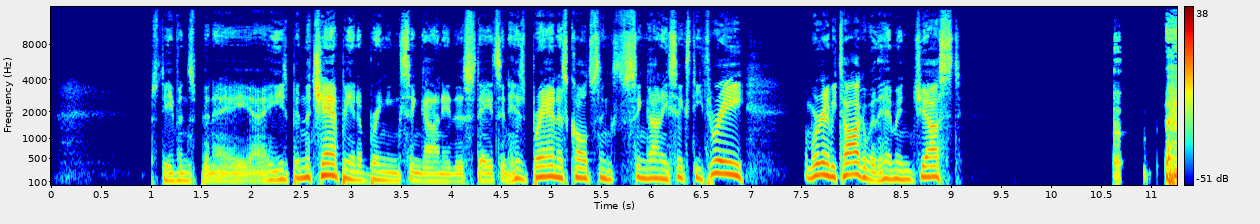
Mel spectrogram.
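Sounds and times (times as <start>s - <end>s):
speech: 1.0s - 9.2s
loud burp: 10.6s - 11.2s
short throaty noises: 10.6s - 11.2s.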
